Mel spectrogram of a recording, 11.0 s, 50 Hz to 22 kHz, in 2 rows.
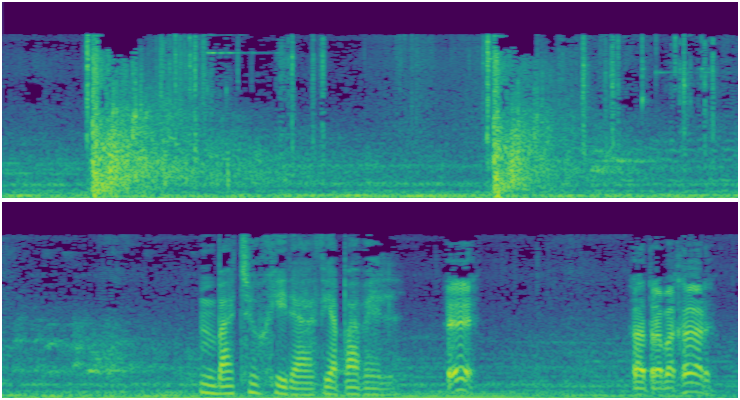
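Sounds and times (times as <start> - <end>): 
steady low outdoor rumble: 0.0 - 11.0
gunshots fired at dogs between houses: 0.6 - 1.8, 3.6 - 4.4
speech: 7.0 - 9.2, 10.2 - 11.0.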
